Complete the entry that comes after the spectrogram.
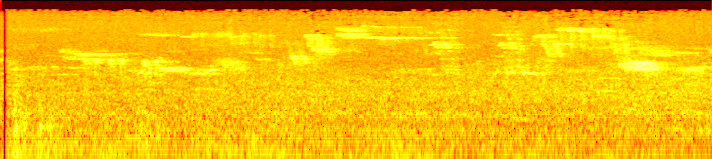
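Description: Small songbirds chirping and singing in repeated short phrases over a steady low outdoor background noise, with a brief low bump right at the start.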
